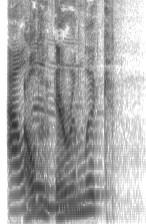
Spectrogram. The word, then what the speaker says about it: Alden Ehrenreich: Alden Ehrenreich? – Yes. Does that sound right?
